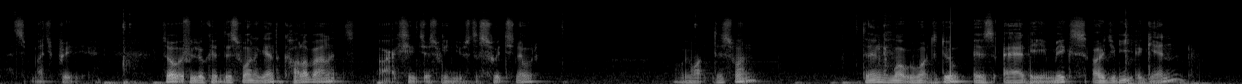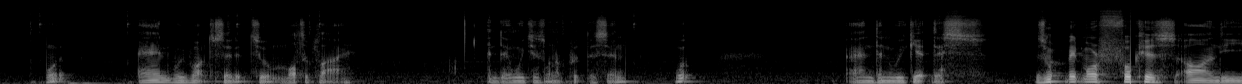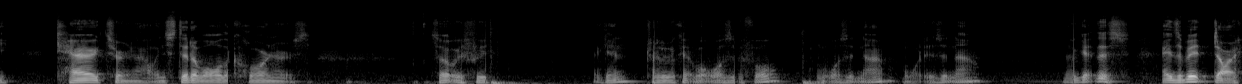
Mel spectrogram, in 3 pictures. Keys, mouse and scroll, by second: 1.2 ctrl+shift+click, 2.5 middle click, 4.1 ctrl+shift+click, 5.5 click, 8.2 shift+a, 13.1 g, 14.7 click, 18.0 click, 27.7 middle click, 28.9 click, 29.7 m, 32.8 m.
